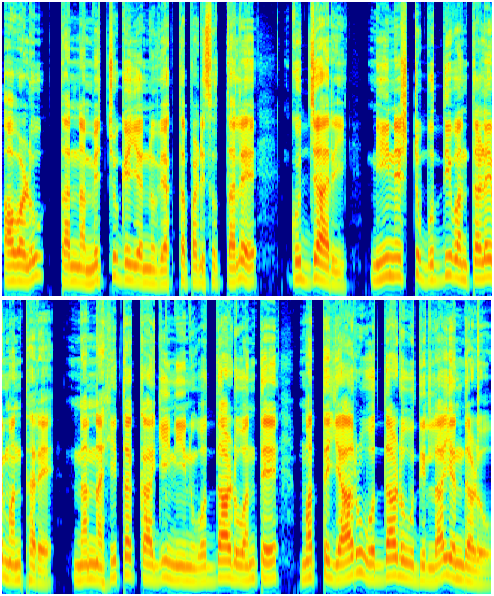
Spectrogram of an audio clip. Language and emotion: Kannada, neutral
